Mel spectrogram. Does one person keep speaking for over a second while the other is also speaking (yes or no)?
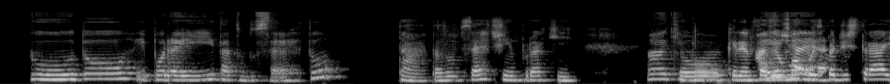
yes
